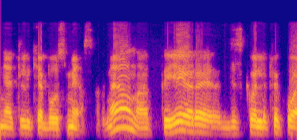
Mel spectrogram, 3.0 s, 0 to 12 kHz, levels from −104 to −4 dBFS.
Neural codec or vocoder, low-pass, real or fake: none; 7.2 kHz; real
